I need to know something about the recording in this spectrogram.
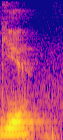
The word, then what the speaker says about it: Gere: maybe nine or ten right everybody's talking Richard Gary Richard Gary you know who Richard Gary is and today's Richard Gere the time school children because he pronounced g-e-r-e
